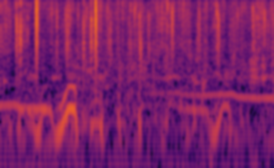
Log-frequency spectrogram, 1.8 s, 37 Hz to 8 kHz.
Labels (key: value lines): label: biophony, cascading saw
recorder: SoundTrap 600 or HydroMoth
